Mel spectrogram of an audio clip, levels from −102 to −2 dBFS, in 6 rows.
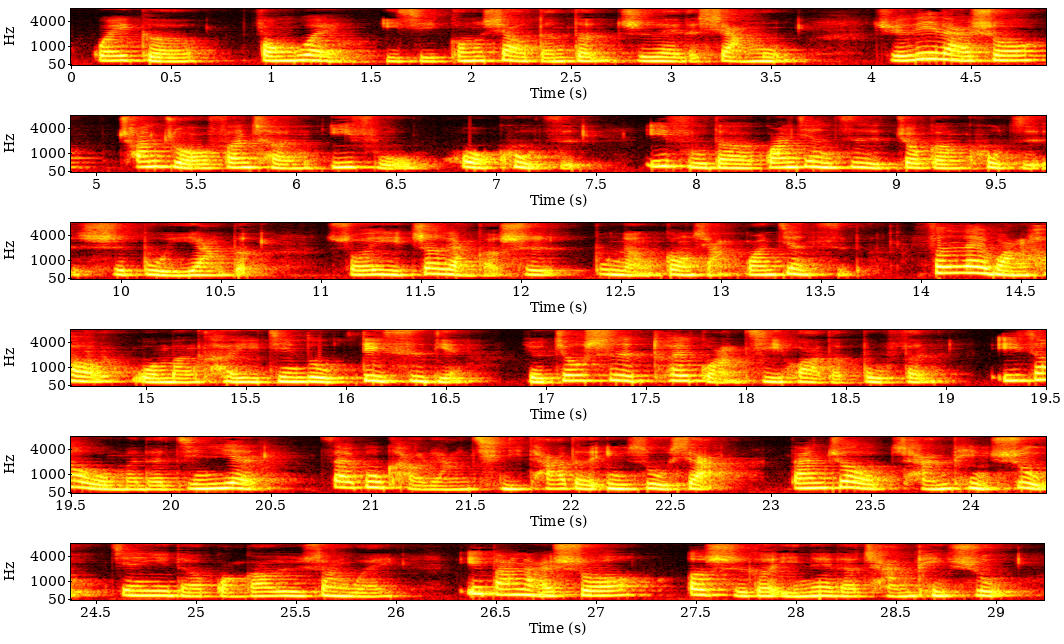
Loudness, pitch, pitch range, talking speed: -15 LUFS, 235 Hz, 220-260 Hz, 250 characters per minute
